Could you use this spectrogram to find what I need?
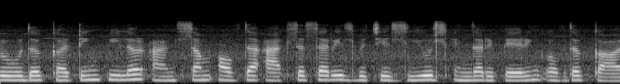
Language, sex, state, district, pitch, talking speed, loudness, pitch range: English, female, Punjab, Pathankot, 200 Hz, 175 wpm, -16 LUFS, 190-210 Hz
